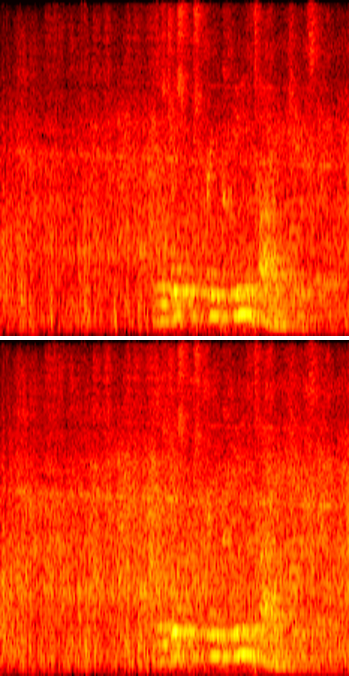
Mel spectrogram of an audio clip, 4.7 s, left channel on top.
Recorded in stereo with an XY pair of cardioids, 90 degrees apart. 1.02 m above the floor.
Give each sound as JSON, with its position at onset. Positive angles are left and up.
{"t": 2.0, "sound": "a man speaking", "azimuth_deg": 65, "distance_m": 1.8}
